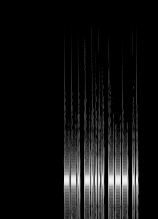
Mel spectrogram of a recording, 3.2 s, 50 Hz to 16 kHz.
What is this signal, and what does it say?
Morse code, heard as a keyed tone, about 36 wpm, 700 Hz. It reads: G6OI
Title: DXCC-100 Call Signs - 4 Characters - 35wpm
